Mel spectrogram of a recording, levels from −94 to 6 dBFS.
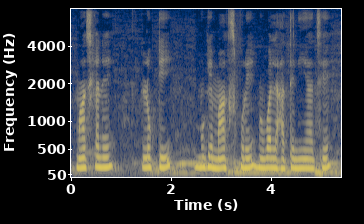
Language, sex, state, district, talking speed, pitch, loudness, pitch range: Bengali, male, West Bengal, Cooch Behar, 100 wpm, 175 Hz, -13 LUFS, 170-185 Hz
